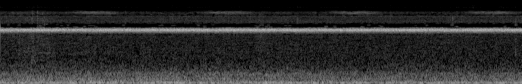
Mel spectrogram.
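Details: Unbroken high-pitched ringing of bell crickets, steady in loudness, over the soft low rumble and crackle of a burning campfire, in a relaxing sleep background.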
